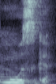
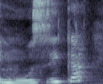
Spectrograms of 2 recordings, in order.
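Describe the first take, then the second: First: The middle i vowel is dropped. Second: The middle i vowel is pronounced.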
